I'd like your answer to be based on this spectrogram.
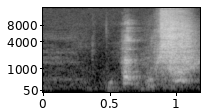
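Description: A single close sneeze, a short inhaled catch followed by a sharp, breathy burst.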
